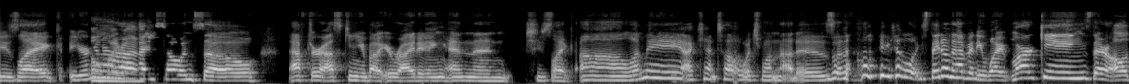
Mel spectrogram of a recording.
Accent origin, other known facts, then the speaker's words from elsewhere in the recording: Germany; we are from Germany and we just don't laugh.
